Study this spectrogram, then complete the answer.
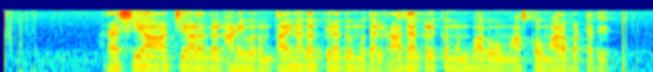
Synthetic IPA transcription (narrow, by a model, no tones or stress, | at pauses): ɾɐʂɪjaːaːʈ̚t͡ʃɪjaːɭɐɾɣɐɭɐnɐɪʋɐɾɯmt̪ɐlɐɪnɐɣɐɾpɪɾɐɣɯmʊðɐlɾaːd͡ʒaːkːɐɭɯkːɯmʊnbaːɣɐʋɯmːaːskoːmaːɾɐpːɐʈːɐðɯ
